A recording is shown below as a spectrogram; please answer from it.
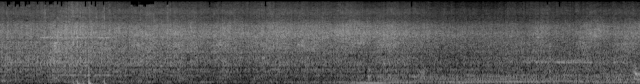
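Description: Spice paste for a mutton curry, with green chillies, sizzles in a pan after water is added, a steady close hiss of frying and steam with faint stirring throughout.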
